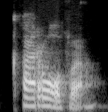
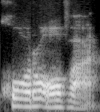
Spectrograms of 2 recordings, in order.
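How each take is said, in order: First: The vowel after the stress is weak and reduced. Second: Every vowel is pronounced full and clear. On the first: The speaker calls it right. "after the um, stressed syllable, uh, you can hear something like this Romanian" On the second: The speaker calls it wrong. "We don't say korova like it is uh, written in the text"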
